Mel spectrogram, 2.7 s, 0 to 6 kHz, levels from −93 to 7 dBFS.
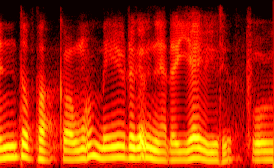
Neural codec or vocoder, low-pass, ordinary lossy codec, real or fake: codec, 16 kHz in and 24 kHz out, 0.4 kbps, LongCat-Audio-Codec, four codebook decoder; 5.4 kHz; none; fake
